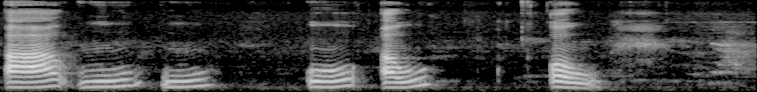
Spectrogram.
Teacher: जीव का पिछला भाग प्रयोग किया जाता है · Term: पशर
